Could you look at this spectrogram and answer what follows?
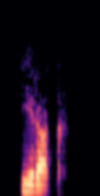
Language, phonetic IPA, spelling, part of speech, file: Russian, [ɪˈrak], Ирак, proper noun, Ru-Ирак.ogg
- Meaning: Iraq (a country in West Asia in the Middle East)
